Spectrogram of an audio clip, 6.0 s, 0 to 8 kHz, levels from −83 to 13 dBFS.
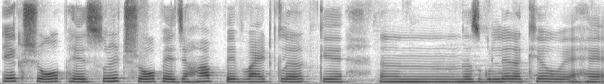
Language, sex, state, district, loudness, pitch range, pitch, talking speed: Hindi, female, Bihar, West Champaran, -17 LUFS, 245-260 Hz, 250 Hz, 160 wpm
